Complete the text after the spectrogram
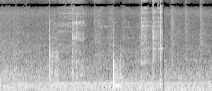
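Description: A dish clinks as it is set down on a metal counter.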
